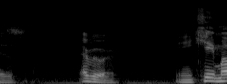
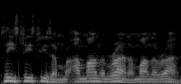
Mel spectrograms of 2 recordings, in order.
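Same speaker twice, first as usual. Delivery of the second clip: put-on breathless, out-of-breath pleading voice; 2 semitones higher than usual. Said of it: "This guy's out of breath".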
